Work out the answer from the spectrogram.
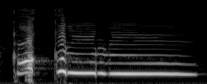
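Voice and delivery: very high, loud, long-held crowing; rooster crow. Acted. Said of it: "the rooster crowed".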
